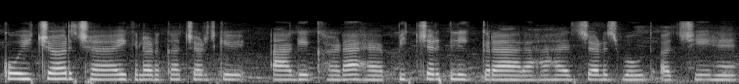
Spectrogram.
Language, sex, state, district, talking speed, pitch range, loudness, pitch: Hindi, female, Bihar, West Champaran, 155 wpm, 215-230 Hz, -16 LUFS, 225 Hz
